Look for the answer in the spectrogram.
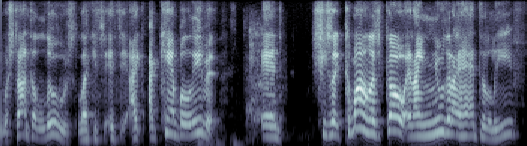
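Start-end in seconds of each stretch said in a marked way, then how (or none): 4.6-5.4 impatient urging. Retold or imitated. Wife urging him to leave.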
